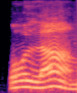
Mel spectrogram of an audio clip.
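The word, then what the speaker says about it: עולם: Olam. All right, so we have agin, silent letter, but it's pointed holemwa. So that group right there gives us the sound O.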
